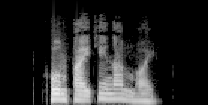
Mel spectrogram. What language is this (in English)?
Thai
